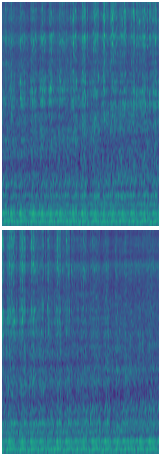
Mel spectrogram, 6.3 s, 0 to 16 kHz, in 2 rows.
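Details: 1977 Honda CB550 four-cylinder with a Delkevic 4-into-1 exhaust: steady, even idle beat with no ticks, knocks or stumbles; clean, healthy running.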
